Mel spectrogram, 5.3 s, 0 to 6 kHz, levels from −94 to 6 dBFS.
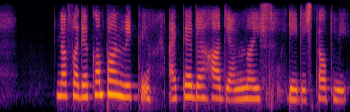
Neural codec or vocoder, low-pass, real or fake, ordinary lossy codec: codec, 16 kHz, 1 kbps, X-Codec, HuBERT features, trained on general audio; 5.4 kHz; fake; none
